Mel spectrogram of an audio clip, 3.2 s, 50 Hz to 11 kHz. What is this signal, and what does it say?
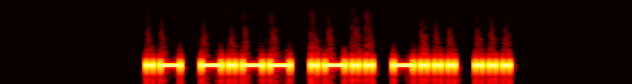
Morse code, heard as a keyed tone, about 36 wpm, 700 Hz. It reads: AYLBS
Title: Code Groups - 5 Letter:Numbers - 35wpm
